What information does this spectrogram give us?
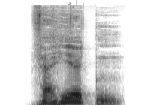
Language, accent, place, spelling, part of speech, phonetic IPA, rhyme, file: German, Germany, Berlin, verhehlten, adjective / verb, [fɛɐ̯ˈheːltn̩], -eːltn̩, De-verhehlten.ogg
- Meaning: inflection of verhehlen: 1. first/third-person plural preterite 2. first/third-person plural subjunctive II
